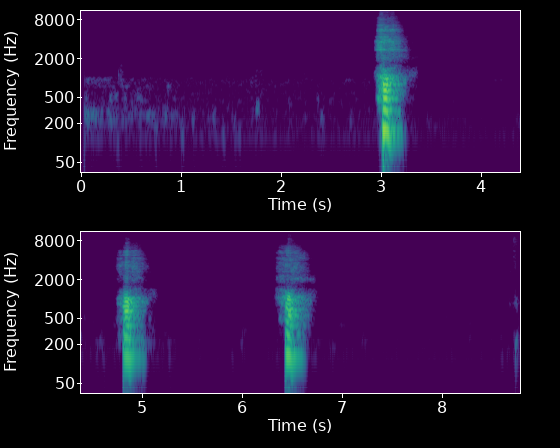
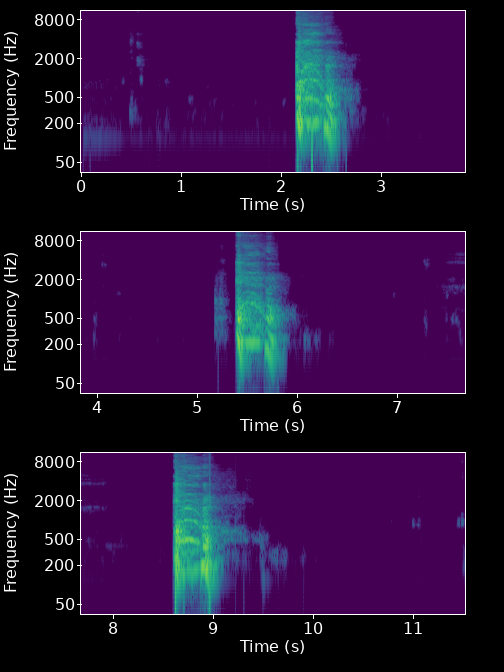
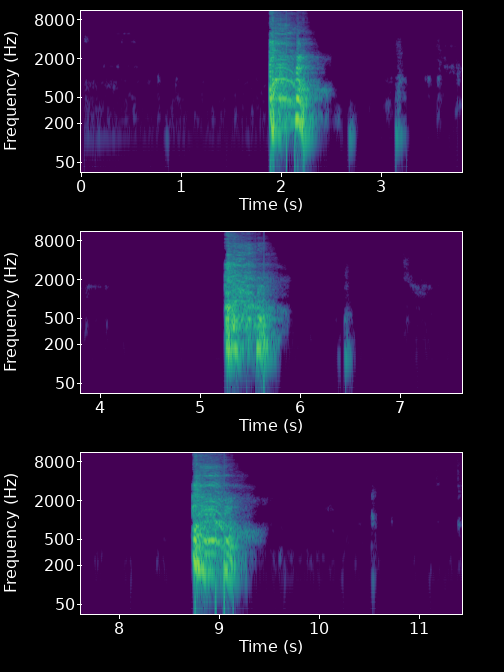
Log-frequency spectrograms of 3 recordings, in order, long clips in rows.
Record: {"exhalation_length": "8.8 s", "exhalation_amplitude": 32768, "exhalation_signal_mean_std_ratio": 0.16, "three_cough_length": "11.5 s", "three_cough_amplitude": 32768, "three_cough_signal_mean_std_ratio": 0.24, "cough_length": "11.4 s", "cough_amplitude": 32768, "cough_signal_mean_std_ratio": 0.25, "survey_phase": "beta (2021-08-13 to 2022-03-07)", "age": "45-64", "gender": "Male", "wearing_mask": "No", "symptom_none": true, "smoker_status": "Current smoker (e-cigarettes or vapes only)", "respiratory_condition_asthma": false, "respiratory_condition_other": false, "recruitment_source": "REACT", "submission_delay": "0 days", "covid_test_result": "Negative", "covid_test_method": "RT-qPCR"}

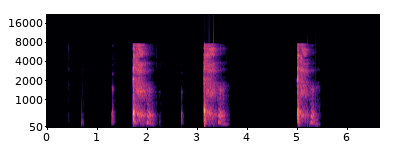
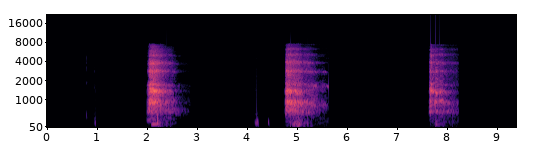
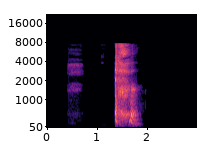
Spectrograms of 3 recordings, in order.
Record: {"three_cough_length": "6.7 s", "three_cough_amplitude": 26890, "three_cough_signal_mean_std_ratio": 0.25, "exhalation_length": "9.4 s", "exhalation_amplitude": 8881, "exhalation_signal_mean_std_ratio": 0.27, "cough_length": "3.0 s", "cough_amplitude": 29359, "cough_signal_mean_std_ratio": 0.28, "survey_phase": "beta (2021-08-13 to 2022-03-07)", "age": "45-64", "gender": "Female", "wearing_mask": "No", "symptom_new_continuous_cough": true, "symptom_runny_or_blocked_nose": true, "symptom_sore_throat": true, "symptom_fatigue": true, "symptom_fever_high_temperature": true, "symptom_headache": true, "symptom_change_to_sense_of_smell_or_taste": true, "symptom_loss_of_taste": true, "symptom_onset": "3 days", "smoker_status": "Never smoked", "respiratory_condition_asthma": false, "respiratory_condition_other": false, "recruitment_source": "Test and Trace", "submission_delay": "1 day", "covid_test_result": "Positive", "covid_test_method": "RT-qPCR", "covid_ct_value": 20.6, "covid_ct_gene": "ORF1ab gene", "covid_ct_mean": 21.6, "covid_viral_load": "83000 copies/ml", "covid_viral_load_category": "Low viral load (10K-1M copies/ml)"}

